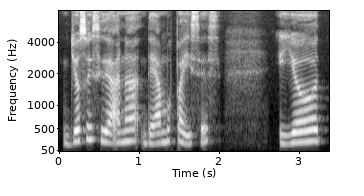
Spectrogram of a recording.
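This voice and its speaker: A middle-aged woman with a Chilean Spanish accent speaks candidly to her viewers in a relaxed storytime monologue. Her delivery is chatty and open, full of fillers, small laughs and frequent "¿ok?" checks. Her pitch sits in the middle for a woman. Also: slow, vocal fry. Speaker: vlogger telling her story.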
